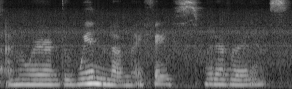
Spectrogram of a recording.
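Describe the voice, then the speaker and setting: A woman talks at medium pitch. Audible room echo and noticeable background noise surround her voice. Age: 40s. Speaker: spiritual teacher. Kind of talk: monologue to camera. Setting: speaking to a camera. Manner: animated.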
